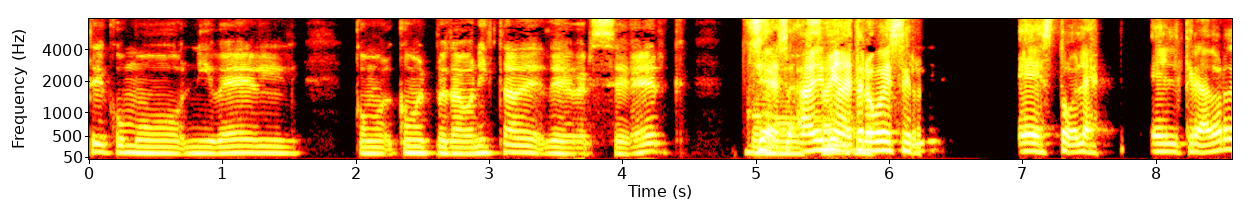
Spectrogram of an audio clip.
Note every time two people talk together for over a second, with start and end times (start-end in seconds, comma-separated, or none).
4.9-6.3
